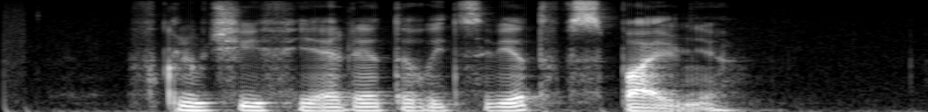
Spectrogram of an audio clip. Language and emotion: Russian, neutral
